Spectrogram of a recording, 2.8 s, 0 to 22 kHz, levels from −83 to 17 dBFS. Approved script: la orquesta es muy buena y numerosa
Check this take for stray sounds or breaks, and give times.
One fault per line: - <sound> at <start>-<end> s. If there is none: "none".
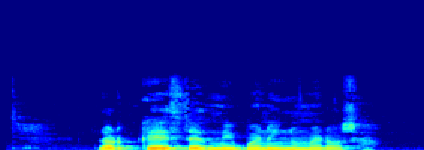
none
